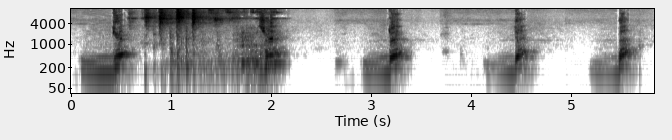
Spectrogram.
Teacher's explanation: These are unaspirated but voiced. They're vibrations like a frog makes.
